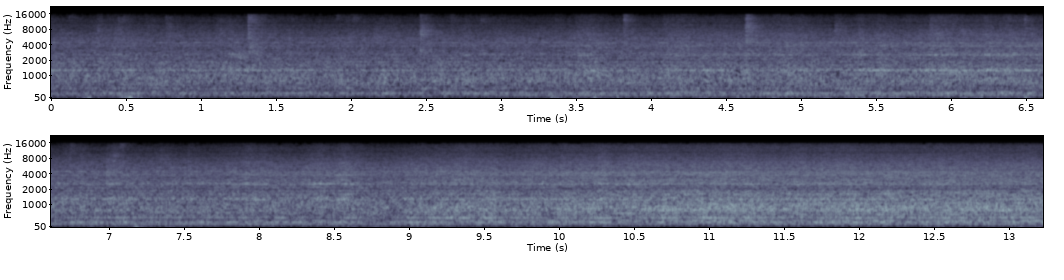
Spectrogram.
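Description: Dyson bladeless tower fan running: a steady rush of air with a faint motor hum. It grows a little louder over the last few seconds.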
